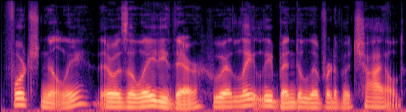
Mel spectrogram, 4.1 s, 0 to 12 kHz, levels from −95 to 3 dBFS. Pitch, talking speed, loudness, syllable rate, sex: 110 Hz, 205 wpm, -16 LUFS, 6.6 syllables/s, male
